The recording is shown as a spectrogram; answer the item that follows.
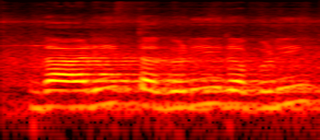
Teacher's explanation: अड़ा और अढ़ा के उच्चारण में वायु जीभ से टकरा कर वापस आती है और बाहर निकलती है, इसलिए इन्हें अतिरिक्त व्यंजन कहते हैं।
